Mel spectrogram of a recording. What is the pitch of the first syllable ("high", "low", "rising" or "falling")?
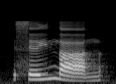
rising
